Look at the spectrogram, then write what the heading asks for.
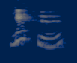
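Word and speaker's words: لَهُ: Li harfi ceri mütekellim y'si hariç diğer zamirlerle birleşirken li şeklinde değil le olarak üstün harekeyle okunuyor. Şimdi bunların nasıl olduğuna bakalım. Lehü onun demek.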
